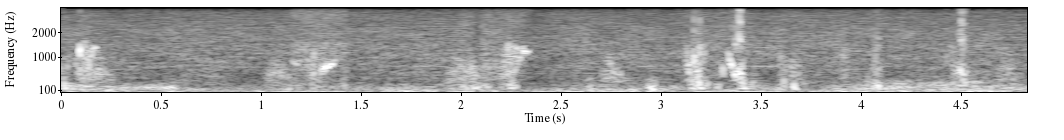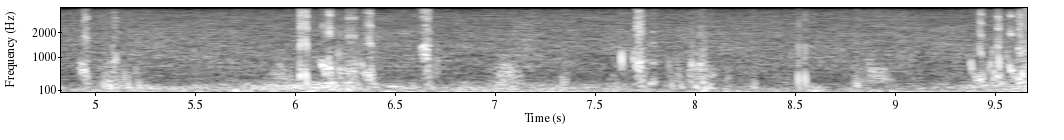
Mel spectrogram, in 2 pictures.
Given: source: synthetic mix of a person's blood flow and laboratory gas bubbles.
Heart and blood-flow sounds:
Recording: Doppler ultrasound of blood flow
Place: subclavian vein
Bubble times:
0.00-0.20 s: bubbles
1.15-1.44 s: bubbles
1.99-2.35 s: bubbles
3.07-3.48 s: bubbles
3.57-3.73 s: bubbles
4.02-4.12 s: bubbles
4.43-4.58 s: bubbles
4.91-5.27 s: bubbles
5.96-6.44 s: bubbles
6.62-6.73 s: bubbles
7.33-7.39 s: bubbles
7.60-7.82 s: bubbles
7.85-8.12 s: bubbles
8.27-8.33 s: bubbles
8.48-8.59 s: bubbles
8.78-8.85 s: bubbles
9.35-9.67 s: bubbles
From the record:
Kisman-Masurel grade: 233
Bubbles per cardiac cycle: several, 3 to 8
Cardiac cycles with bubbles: 50 to 99%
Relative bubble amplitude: loud (0.450 to 0.775)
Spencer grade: 3 (all of the cardiac periods contain showers or single bubble signals, but not dominating or overriding the cardiac motion signals)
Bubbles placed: anywhere in the cardiac cycle

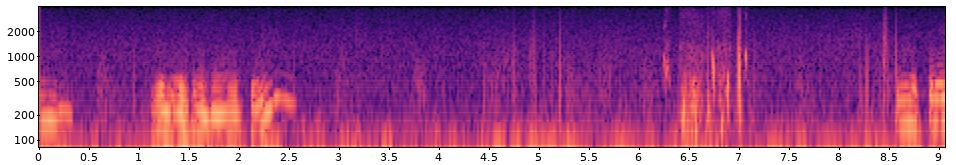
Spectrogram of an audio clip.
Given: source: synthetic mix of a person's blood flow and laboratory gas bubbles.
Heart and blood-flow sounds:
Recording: Doppler ultrasound of blood flow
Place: subclavian vein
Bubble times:
6.23-6.31 s: bubbles
6.39-6.92 s: bubbles
7.02-7.10 s: bubbles
From the record:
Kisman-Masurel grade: 212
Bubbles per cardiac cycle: several, 3 to 8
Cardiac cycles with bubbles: 1 to 10%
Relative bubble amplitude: moderate (0.250 to 0.450)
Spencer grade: 1 (occasional bubble signal discernible with the cardiac motion signal, with majority of cardiac periods free of bubbles)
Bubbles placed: anywhere in the cardiac cycle

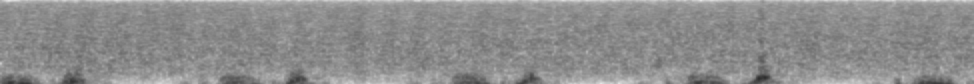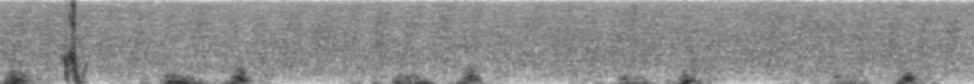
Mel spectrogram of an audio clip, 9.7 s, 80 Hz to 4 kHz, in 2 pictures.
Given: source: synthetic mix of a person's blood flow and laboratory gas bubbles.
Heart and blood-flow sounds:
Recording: Doppler ultrasound of blood flow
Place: precordium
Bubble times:
5.17-5.32 s: bubbles
From the record:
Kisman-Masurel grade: 112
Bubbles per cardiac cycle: 1 to 2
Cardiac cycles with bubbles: 1 to 10%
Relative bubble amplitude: moderate (0.250 to 0.450)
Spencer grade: 1 (occasional bubble signal discernible with the cardiac motion signal, with majority of cardiac periods free of bubbles)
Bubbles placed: only in the low amplitude regions of the cardiac cycle

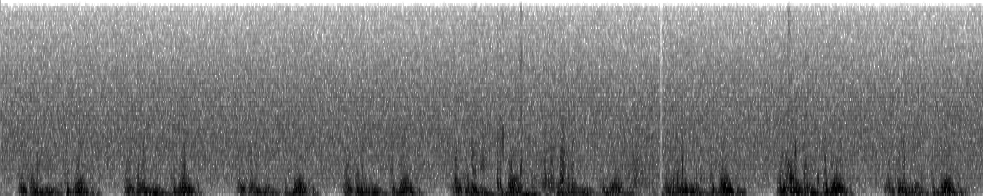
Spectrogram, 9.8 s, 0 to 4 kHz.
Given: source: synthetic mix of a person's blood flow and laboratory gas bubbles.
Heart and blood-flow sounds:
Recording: Doppler ultrasound of blood flow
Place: precordium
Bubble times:
4.47-4.88 s: bubbles
4.95-5.25 s: bubbles
5.42-5.56 s: bubbles
7.83-8.12 s: bubbles
From the record:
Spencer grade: 2 (many but less than half of the cardiac periods contain bubble signals, singularly or in groups)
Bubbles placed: only in the low amplitude regions of the cardiac cycle

